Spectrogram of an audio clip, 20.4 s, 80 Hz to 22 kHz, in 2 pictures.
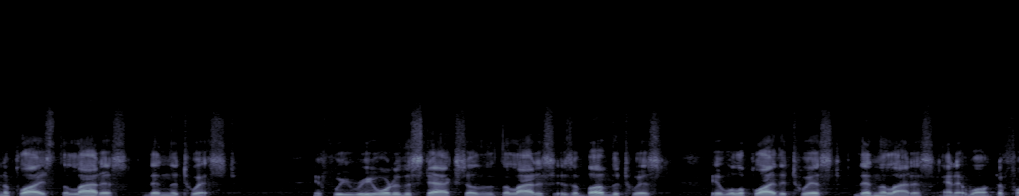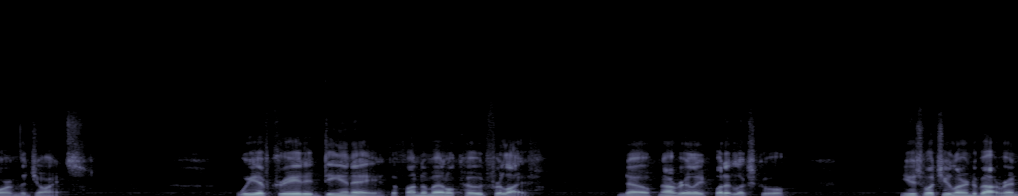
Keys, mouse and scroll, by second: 3.7 click, 4.8 click, 8.4 middle click, 8.6 scroll down 2, 8.9 alt+middle click, 10.0 middle click, 10.0 scroll up 1, 10.1 middle click, 10.5 middle click, 11.3 click, 12.1 middle click, 13.4 ctrl+alt+middle click, 14.5 middle click.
